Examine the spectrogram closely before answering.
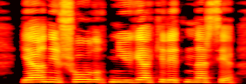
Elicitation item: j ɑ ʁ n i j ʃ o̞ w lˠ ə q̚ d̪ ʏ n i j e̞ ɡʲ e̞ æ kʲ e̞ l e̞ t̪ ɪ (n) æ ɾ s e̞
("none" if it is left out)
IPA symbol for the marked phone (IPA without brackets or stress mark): nː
